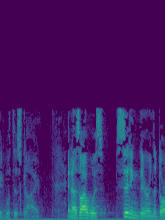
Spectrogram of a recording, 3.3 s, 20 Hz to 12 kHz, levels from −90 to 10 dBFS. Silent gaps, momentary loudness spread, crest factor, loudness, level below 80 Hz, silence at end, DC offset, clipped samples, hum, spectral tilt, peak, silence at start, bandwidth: none; 20 LU; 20 dB; -24 LUFS; -50 dBFS; 0 s; under 0.1%; under 0.1%; none; -4.5 dB/octave; -6 dBFS; 0 s; 6.4 kHz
